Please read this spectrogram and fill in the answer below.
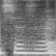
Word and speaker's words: Snezhnaya: The stress in Snezhnaya is supposed to fall on E.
